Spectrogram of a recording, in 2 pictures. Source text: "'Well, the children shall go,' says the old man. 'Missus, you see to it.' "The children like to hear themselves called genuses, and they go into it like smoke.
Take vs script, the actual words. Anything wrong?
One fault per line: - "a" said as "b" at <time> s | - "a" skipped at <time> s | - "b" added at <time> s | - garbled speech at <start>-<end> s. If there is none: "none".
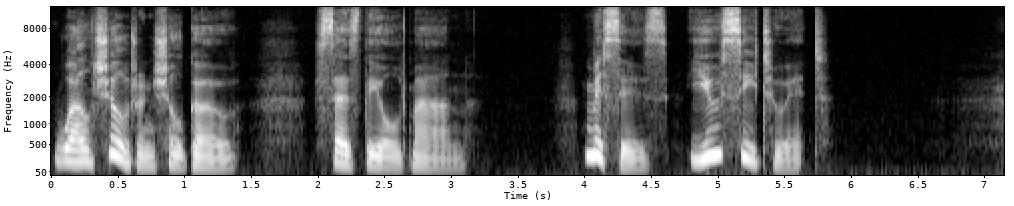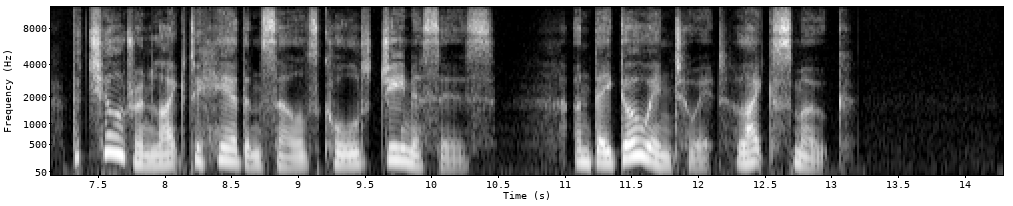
- "the" skipped at 0.3 s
